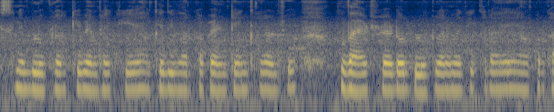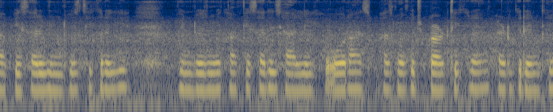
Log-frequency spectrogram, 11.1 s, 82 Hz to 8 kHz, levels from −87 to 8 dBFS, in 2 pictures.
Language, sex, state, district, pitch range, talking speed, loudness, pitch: Hindi, female, Bihar, Saharsa, 200-210 Hz, 190 wpm, -19 LUFS, 205 Hz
